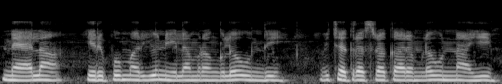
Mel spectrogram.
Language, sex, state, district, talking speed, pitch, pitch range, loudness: Telugu, female, Telangana, Hyderabad, 105 wpm, 200 Hz, 195-205 Hz, -16 LUFS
